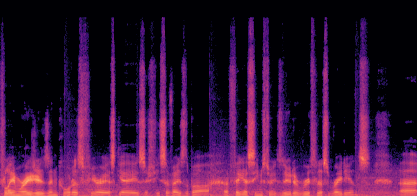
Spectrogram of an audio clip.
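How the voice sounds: The clip is someone reading. It is a natural reading voice.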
